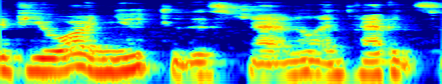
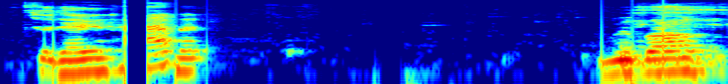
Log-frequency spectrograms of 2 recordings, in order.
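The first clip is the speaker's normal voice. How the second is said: mouth full of food, louder; 4 dB louder than usual. Wrapping up a taste test after a bite, talking with mouth full. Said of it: "I can't talk with my mouth full".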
